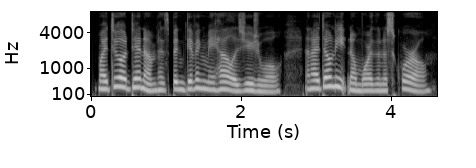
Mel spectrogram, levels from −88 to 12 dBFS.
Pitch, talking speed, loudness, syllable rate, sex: 210 Hz, 245 wpm, -17 LUFS, 5.7 syllables/s, female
